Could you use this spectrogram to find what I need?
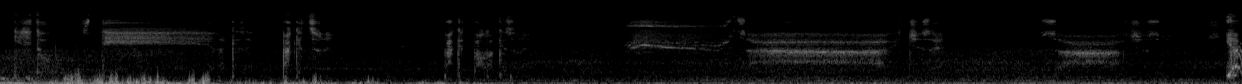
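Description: A dog whines in short high whimpers.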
